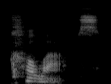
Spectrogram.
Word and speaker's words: collapse: Now this is another time that English spelling is lying to us. We have two L's here. I'm not saying that sound extra long, and I'm not changing how it's pronounced. Collapse, collapse. I'm not saying collapse extra long. No, just one.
